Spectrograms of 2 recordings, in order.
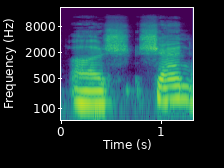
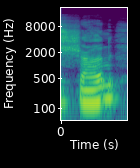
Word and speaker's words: Xi'an: and I apologize but I do know that the ex I ' a n is Shan because they actually do sound it out and pronounce it in other ways but yeah that's really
